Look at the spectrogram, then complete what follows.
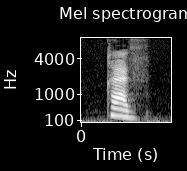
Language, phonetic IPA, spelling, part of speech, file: Adyghe, [qaːz], къаз, noun, Qaːz.ogg
- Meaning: goose (Bird)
